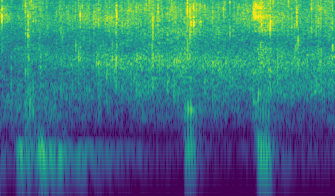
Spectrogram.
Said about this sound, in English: That's a great question. Let's clap for that.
